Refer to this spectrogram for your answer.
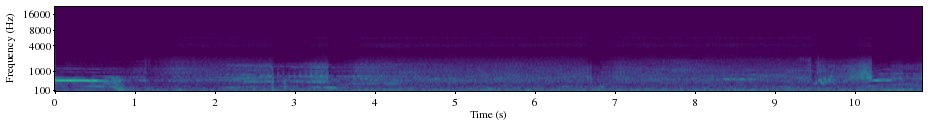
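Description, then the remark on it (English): A deep, drawn-out deer roar, heavily processed and echoing, swells into long moaning howls that carry on continuously for several seconds, loud and reverberant with no voices present. “And particularly, I think that sound of the roaring deer is one of those sounds.”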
